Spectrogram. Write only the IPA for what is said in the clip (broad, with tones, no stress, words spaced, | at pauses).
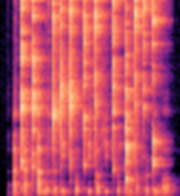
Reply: ʔa˨kʼa˨ kʰa˦bo˨ to˧ti˨tʰo˦kʰi˧ tɔ˦xi˦kʰo˦ ɡ͡ǃa˦tɔ˨ kʼo˧ʈi˨wɔ˧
